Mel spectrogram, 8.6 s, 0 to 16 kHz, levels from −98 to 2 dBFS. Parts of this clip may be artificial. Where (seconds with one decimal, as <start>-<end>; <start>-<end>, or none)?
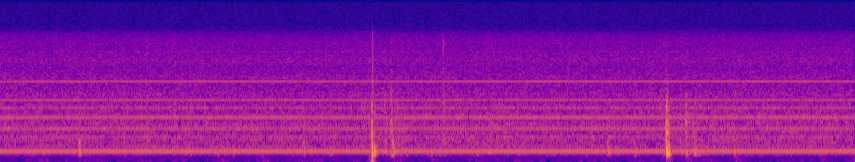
none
